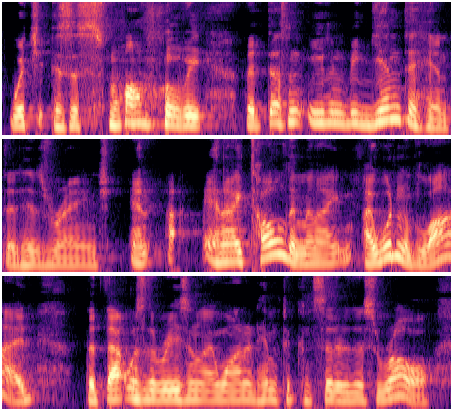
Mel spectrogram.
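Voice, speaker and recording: A man's voice: on the high side, lively intonation, moderate pace, dark tone. An older man, a film director, telling thoughtful anecdotes in an interview and chuckling now and then. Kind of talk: reflective interview storytelling.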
